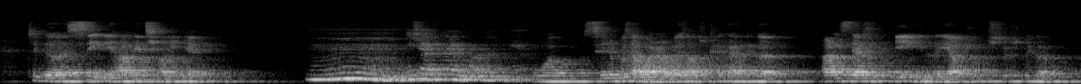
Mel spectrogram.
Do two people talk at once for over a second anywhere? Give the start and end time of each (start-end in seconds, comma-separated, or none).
none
